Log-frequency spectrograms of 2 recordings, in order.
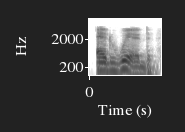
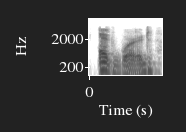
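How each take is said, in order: First: The name is said in a Brooklyn accent. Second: The name is said without a Brooklyn accent. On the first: "Alice had a thick Brooklyn accent" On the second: "not Edward"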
